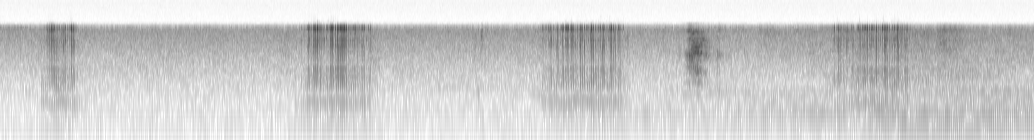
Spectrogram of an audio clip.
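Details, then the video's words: English bulldog snoring in irregular rasping bursts, five snores of varying length with a brief higher snort in the middle and a low steady hum near the end. "English bulldog snoring"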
